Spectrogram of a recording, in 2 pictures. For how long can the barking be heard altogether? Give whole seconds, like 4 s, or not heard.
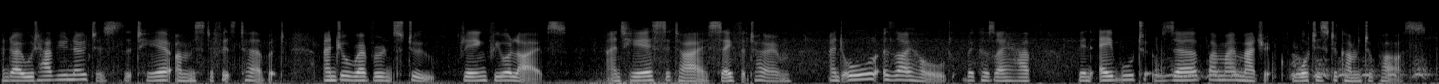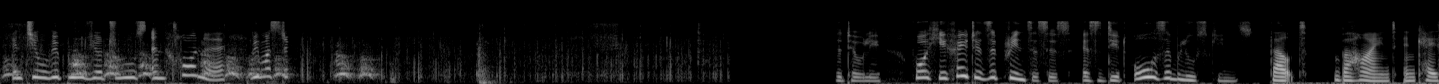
7 s.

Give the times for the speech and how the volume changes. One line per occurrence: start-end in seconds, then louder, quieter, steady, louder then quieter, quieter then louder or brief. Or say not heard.
0.0-17.3 steady
22.8-28.7 steady.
